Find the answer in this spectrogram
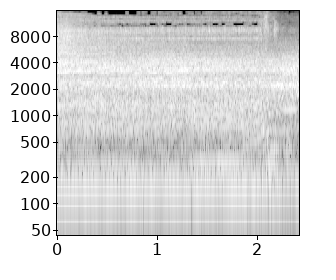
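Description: Heavy metal band's distorted electric guitars and bass holding one chord that rings on steadily after the drums stop at the start.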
